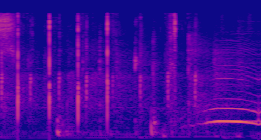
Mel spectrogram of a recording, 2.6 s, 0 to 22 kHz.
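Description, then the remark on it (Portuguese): Scattered, uneven clapping from a small audience applauding the technical crew of Ponto de Encontro at Porto Alegre em Cena: sharp separate claps rather than a dense roar, then a loud sustained whoop or whistle-like cheer rises and falls over the last half-second. “Então você que está assistindo e a nossa turma toda que está aqui, agora eu quero pedir palmas para nossa técnica maravilhosa do ponto de encontro por esses 13 dias.”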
